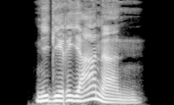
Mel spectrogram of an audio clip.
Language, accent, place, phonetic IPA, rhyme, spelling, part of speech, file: German, Germany, Berlin, [niɡeˈʁi̯aːnɐn], -aːnɐn, Nigerianern, noun, De-Nigerianern.ogg
- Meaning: dative plural of Nigerianer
